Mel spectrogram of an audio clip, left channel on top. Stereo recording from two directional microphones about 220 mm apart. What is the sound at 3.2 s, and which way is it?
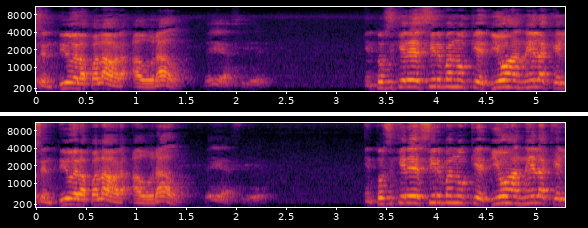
A man's voice, 20° right (ahead or behind).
